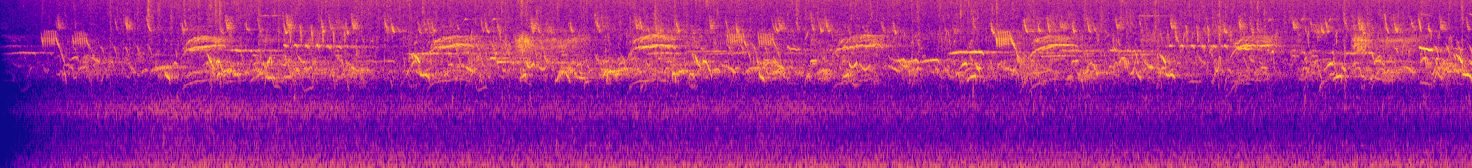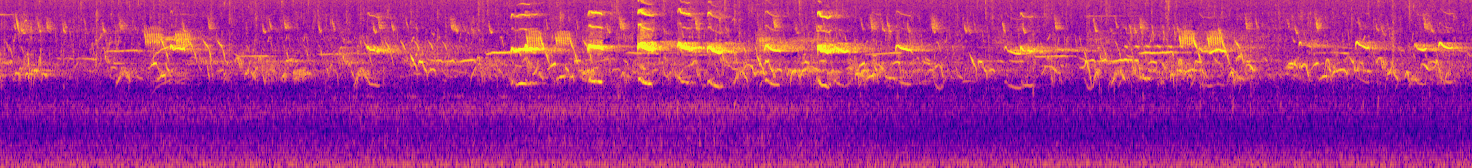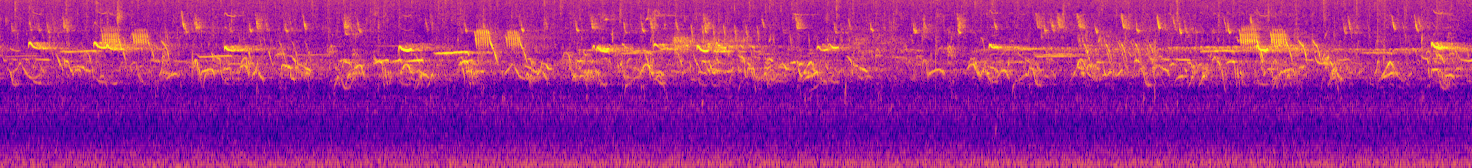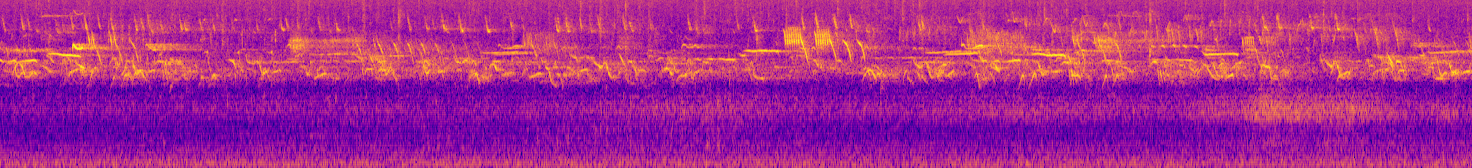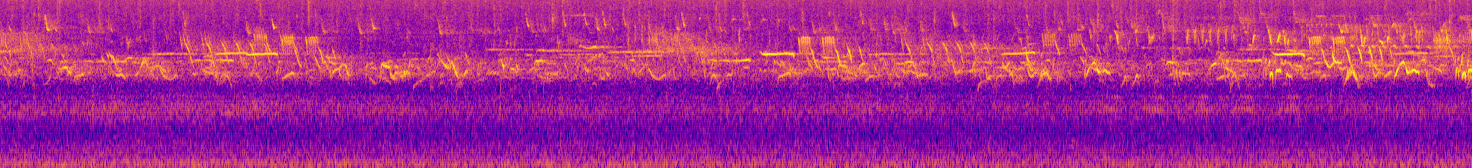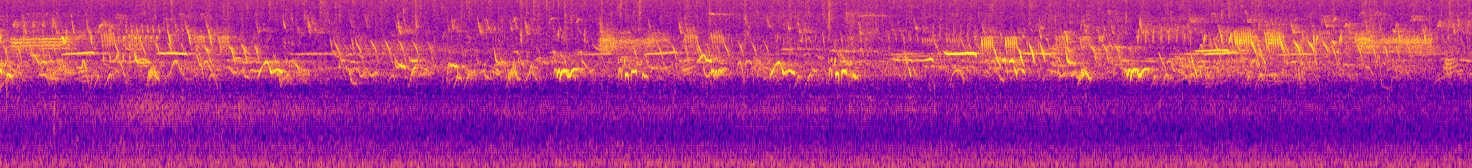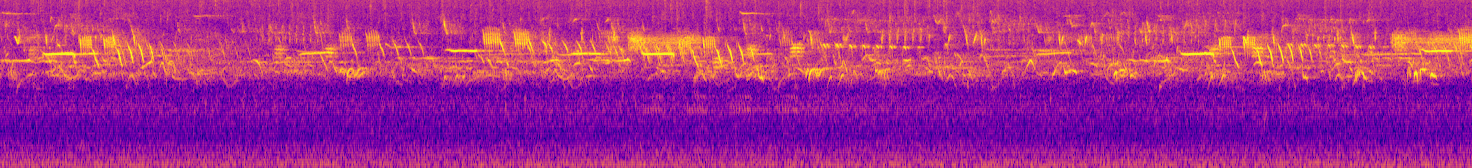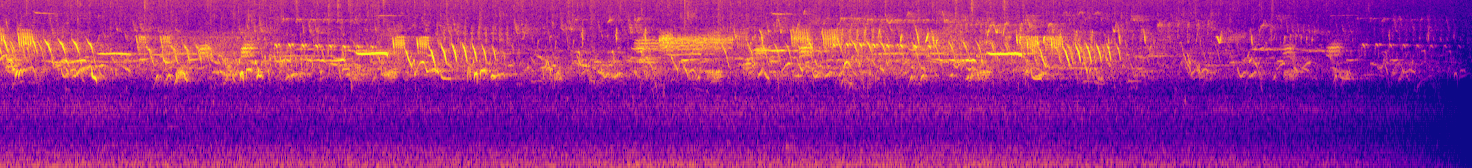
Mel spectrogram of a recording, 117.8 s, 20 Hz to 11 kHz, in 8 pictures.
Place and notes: El Polin Spring, Presidio of San Francisco - Dawn Chorus
Dawn chorus at El Polin Spring in the Presidio of San Francisco, an urban national park. I recorded six channels, this sample is from the front stereo pair, MKH 20s on a Jecklin disk with Rycote ball gags.
San Francisco, CA, USA, 8 April 2012, 06:45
